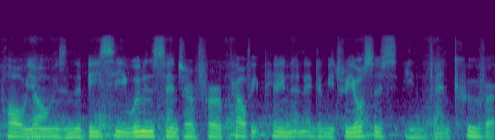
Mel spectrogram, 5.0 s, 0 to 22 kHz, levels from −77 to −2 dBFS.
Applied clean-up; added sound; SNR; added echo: none; Sawing; 12 dB; none.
